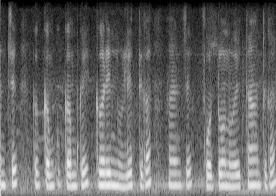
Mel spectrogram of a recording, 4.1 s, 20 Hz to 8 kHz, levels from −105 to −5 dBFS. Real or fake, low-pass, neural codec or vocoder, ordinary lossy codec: real; 7.2 kHz; none; Opus, 16 kbps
